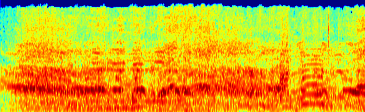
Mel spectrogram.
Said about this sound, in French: Des milliers de personnes hurlent, pleurent sa mort, tentent de toucher son cercueil qui sera finalement ouvert sous les cris de douleur.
